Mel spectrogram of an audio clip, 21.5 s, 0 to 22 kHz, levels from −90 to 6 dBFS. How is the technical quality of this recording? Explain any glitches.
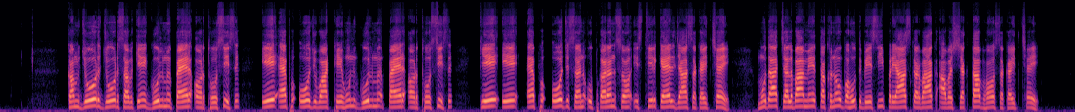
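The recording is clearly degraded by a single fault that runs through the whole speech clip: Opus voice compression.

From start to finish, the encoder works in hybrid mode. A linear-prediction coder handles the band below 8 kHz, and a transform layer covers the range above it up to about 20.2 kHz, in 20 ms frames. The bitrate is too low for that full bandwidth, about 16 kbps judging by the damage. The excitation is therefore coded coarsely, and the voice comes out hoarse and slightly robotic, with plainly audible codec artefacts.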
